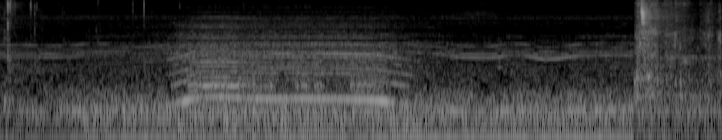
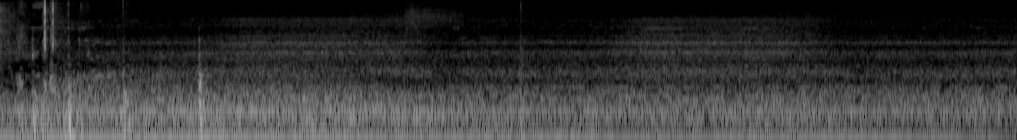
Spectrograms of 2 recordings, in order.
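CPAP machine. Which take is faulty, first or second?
first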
